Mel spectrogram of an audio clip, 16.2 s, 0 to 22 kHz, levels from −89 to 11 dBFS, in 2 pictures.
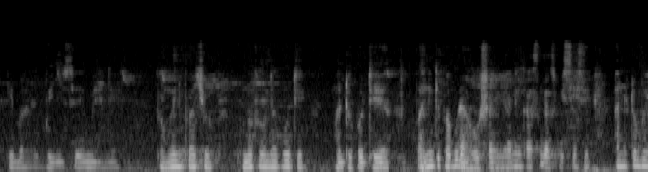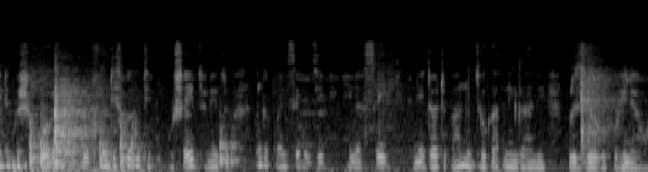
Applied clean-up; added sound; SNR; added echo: none; none; none; none.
